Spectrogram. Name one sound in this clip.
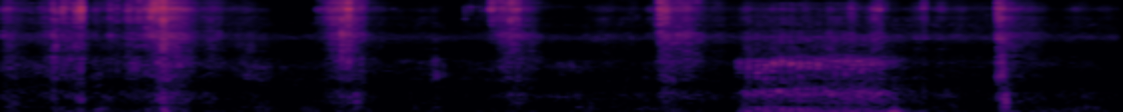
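A cow tears and munches leafy stalks close by.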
